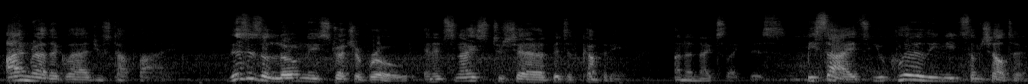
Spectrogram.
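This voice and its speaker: Man playing a genteel, animated mansion doctor. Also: mid-range voice, moderate pace, poor audio. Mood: courteous, welcoming. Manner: formal, courteous, old-fashioned phrasing. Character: genteel, hospitable, faintly sinister mansion doctor. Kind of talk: audio drama acting. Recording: faint background noise.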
